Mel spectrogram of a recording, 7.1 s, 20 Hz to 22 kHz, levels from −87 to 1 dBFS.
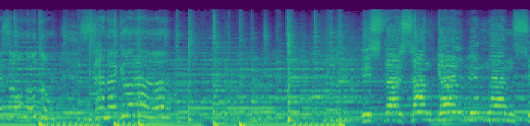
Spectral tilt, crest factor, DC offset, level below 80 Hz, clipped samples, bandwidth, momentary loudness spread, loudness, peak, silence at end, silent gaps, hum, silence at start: -4 dB/octave; 14 dB; under 0.1%; -24 dBFS; under 0.1%; 16 kHz; 6 LU; -16 LUFS; -2 dBFS; 0 s; none; none; 0 s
